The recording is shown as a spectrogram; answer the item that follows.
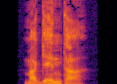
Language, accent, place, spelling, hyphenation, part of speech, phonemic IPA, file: German, Germany, Berlin, Magenta, Ma‧gen‧ta, noun, /maˈɡɛnta/, De-Magenta.ogg
- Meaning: magenta (color)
